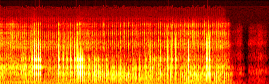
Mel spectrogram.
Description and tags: When I am making an expresso on my coffee machine, the cups sometimes rattle one against the other due to the vibration and make an interesting noise.
I have tried to setup my homemade stereo contact mic by attaching one of the piezos to each cup with sticky tape.
During the recording I realized the wiring on the contact mics was a bit defective. One of the mics was not working properly, so I ended up with only two small clips that were stereo and useable...
The other portions of the recording one of the mics was not working or was too noisy, so I ended up with only one useable channel.
rattle, vubration, expresso-cup, contact-mic, coffe-machine, homemade, piezo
